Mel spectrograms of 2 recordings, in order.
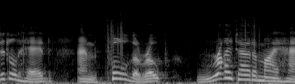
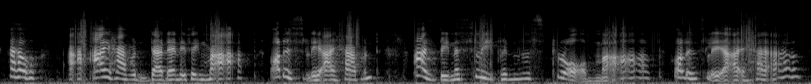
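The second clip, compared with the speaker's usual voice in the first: put-on high, quick little child-animal voice; anxious young llama; 8 semitones higher than usual. Young llama protests innocence to his Ma, anxious.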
